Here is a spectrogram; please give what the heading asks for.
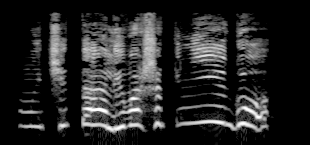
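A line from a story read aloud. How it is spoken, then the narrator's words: Excited shout. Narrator (Russian): закричала Майки, подпрыгивая на одном месте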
